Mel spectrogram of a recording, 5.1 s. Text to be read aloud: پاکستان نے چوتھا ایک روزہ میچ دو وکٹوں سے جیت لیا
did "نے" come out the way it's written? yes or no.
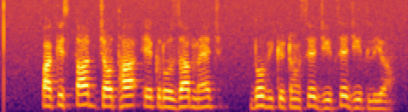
no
